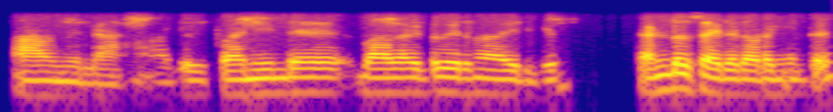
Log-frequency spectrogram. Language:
Malayalam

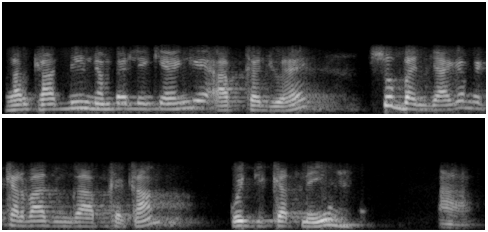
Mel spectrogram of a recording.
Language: Hindi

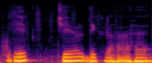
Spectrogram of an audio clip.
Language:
Hindi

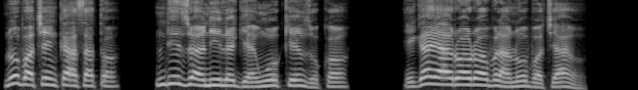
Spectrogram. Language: Igbo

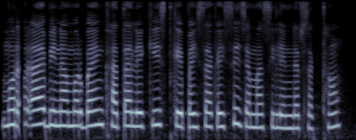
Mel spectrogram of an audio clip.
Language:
Chhattisgarhi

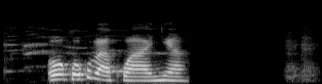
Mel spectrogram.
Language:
Ganda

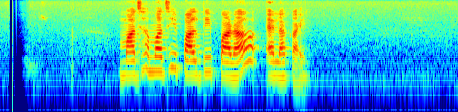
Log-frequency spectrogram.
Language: Bangla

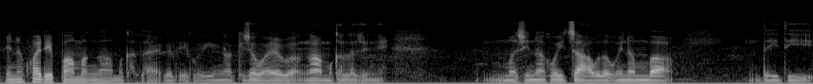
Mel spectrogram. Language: Manipuri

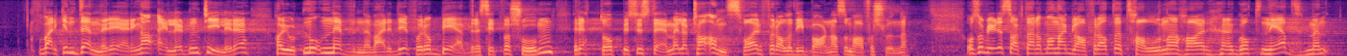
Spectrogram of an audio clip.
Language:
Norwegian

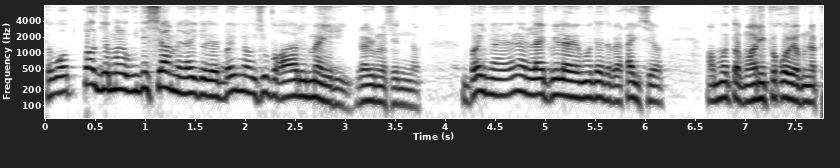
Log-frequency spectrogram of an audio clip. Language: Torau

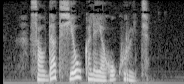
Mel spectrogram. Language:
Belarusian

